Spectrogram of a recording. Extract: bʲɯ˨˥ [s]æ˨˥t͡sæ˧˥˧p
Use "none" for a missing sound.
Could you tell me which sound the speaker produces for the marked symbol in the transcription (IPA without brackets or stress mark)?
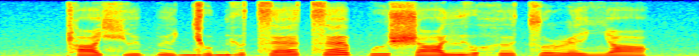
t͡s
